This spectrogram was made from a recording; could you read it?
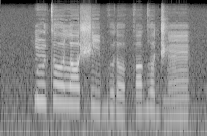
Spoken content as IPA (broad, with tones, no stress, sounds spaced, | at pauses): k͡p ũ˦ t o˦ l ɔ˧ ʃ i˨ b u˨ ɾ o˨ k ɔ˨˦ ɡ o˦˨ d͡ʒ ɛ̃˨˦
